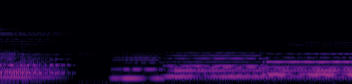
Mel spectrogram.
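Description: Background music led by brass. A held chord cuts off just before a second in, and after a brief gap low brass notes come in and build into sustained, suspenseful chords.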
